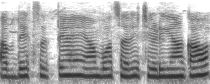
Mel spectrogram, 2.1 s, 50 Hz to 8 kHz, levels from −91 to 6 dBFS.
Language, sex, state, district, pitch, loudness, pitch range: Hindi, female, Jharkhand, Sahebganj, 245 Hz, -17 LUFS, 240-250 Hz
